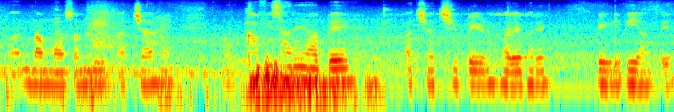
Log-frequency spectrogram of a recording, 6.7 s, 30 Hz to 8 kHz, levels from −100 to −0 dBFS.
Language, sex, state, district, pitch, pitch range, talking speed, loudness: Hindi, male, Maharashtra, Gondia, 120 Hz, 115-125 Hz, 170 wpm, -20 LUFS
